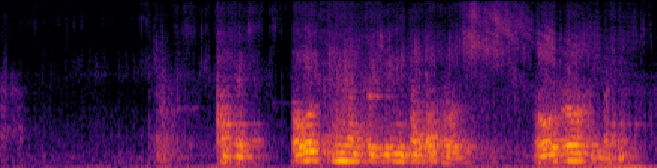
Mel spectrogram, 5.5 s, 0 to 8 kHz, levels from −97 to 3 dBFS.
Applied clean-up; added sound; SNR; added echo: neural separator model SepFormer DNS4.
